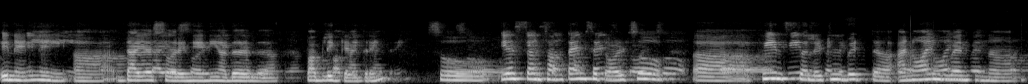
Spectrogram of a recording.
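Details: Male student with a high-pitched, feminine-sounding voice for 5 to 6 years, recorded before therapy on assessment day; puberphonia.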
